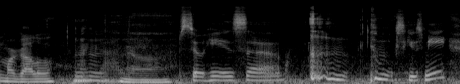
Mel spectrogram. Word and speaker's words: Margallo: I believe that would be kind of more the Spanish pronunciation, Margallo.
